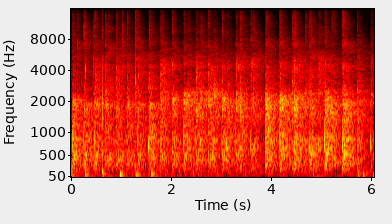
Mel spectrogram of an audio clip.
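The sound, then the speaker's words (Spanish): Audience applause at a Shabbat night ministry gathering, clapping for the Eternal (God): a steady, fairly loud stretch of many hands clapping, the sharp claps packed densely and keeping an even, slightly rhythmic pulse throughout, with no voices over it. “Que el Eterno me los bendiga un fuerte aplauso al Eterno una vez más.”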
